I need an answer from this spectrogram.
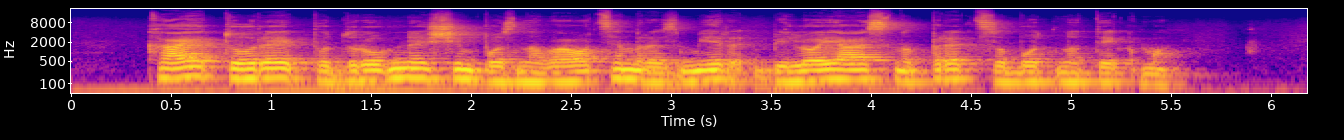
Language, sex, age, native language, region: Slovenian, female, 50-59, Slovenian, Savinja region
